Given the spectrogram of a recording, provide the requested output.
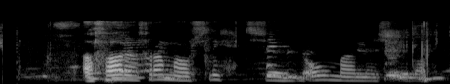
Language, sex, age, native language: Icelandic, male, 12, Icelandic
